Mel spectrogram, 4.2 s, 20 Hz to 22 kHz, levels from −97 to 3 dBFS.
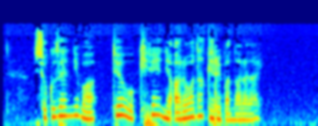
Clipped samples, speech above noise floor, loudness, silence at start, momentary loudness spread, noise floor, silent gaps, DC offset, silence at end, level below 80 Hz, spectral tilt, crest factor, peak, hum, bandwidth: under 0.1%; 40 dB; -22 LUFS; 0.45 s; 10 LU; -60 dBFS; none; under 0.1%; 0.8 s; -40 dBFS; -5 dB/octave; 18 dB; -4 dBFS; none; 11.5 kHz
